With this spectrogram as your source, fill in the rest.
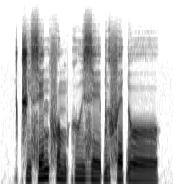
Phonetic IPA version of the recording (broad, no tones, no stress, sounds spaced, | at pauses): t͡ʃ i s e n f o m kʷ i z eː ɓ ɯ f ɛ ɗ oː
